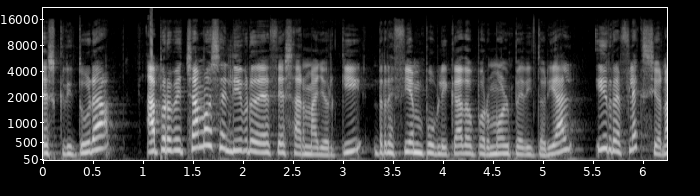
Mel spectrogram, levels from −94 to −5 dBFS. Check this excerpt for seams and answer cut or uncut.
uncut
